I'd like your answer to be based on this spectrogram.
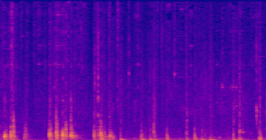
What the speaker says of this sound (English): Where's my horse? Let's ride there.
